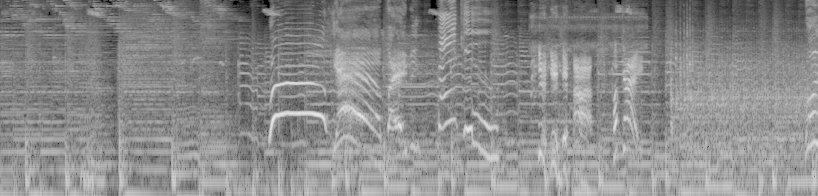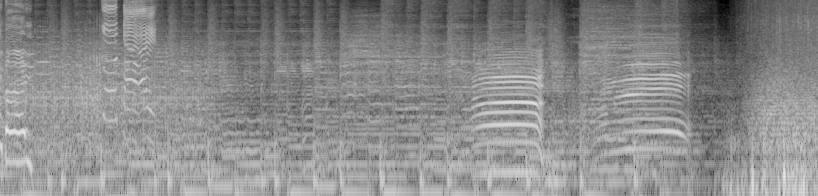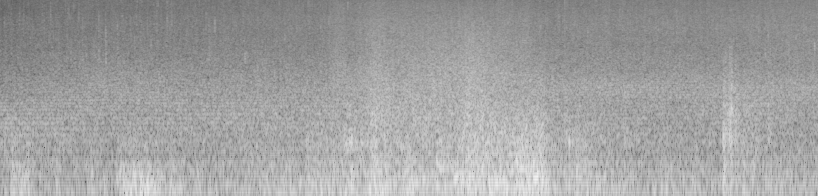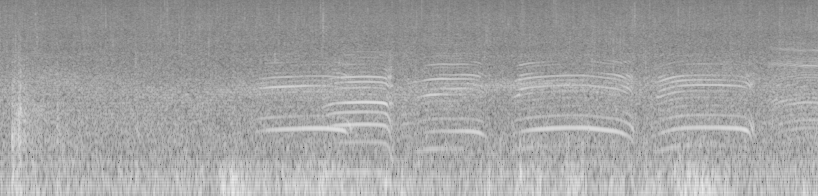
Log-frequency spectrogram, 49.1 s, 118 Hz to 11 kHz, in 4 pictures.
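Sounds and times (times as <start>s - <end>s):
heavy rain: 4.0s - 16.6s, 21.6s - 49.0s
cattle mooing: 19.2s - 22.7s, 40.5s - 49.0s
thunder rumble: 23.1s - 49.0s
thunder cracks: 23.2s - 49.0s.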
